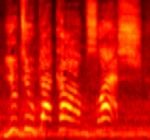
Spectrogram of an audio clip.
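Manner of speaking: usual speaking voice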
